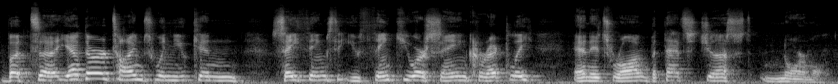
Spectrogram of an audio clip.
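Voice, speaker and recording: An American man telling casual stories about his own slip-ups, chatty and relaxed, with lots of fillers. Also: high-pitched, unhurried. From United States. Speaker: vlogger. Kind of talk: casual storytelling.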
